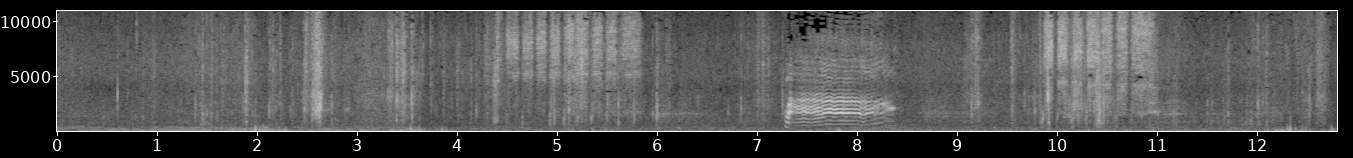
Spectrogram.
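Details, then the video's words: Fluffy kitten playing with fingers, meowing and purring: a low steady purr rumble runs throughout, broken by a clear wavering meow near the middle, with rustling and handling noises around it. "Chaton moelleux miaule ronronne et joue avec mes doigts"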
